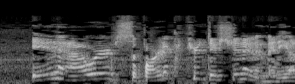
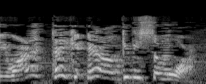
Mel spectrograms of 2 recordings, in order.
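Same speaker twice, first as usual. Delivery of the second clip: higher, quick-fire taunting giveaway; acted-out defiant generosity; defiant mock offer; 8 semitones higher, faster than usual. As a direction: dare them to take it, pitched up. Acted defiant reply to robbers.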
